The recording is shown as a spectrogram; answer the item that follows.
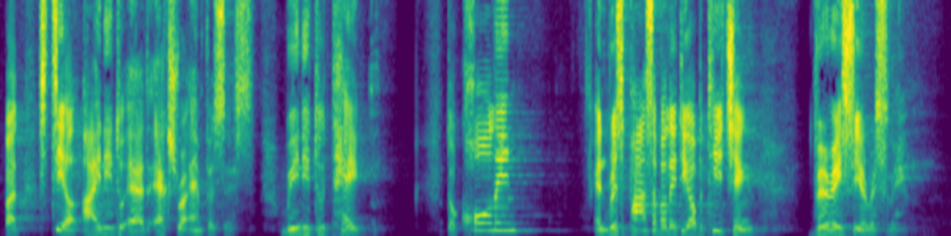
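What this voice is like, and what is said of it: Korean accent, strongly emphasized words. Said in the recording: “I tend to accentuate each and every word with my Korean accent”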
